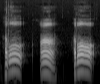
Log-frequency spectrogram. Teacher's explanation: huruf ro itu dilafalkan dari punggung lidah di sini nih di sini ya ya maka ujung lidahnya enggak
